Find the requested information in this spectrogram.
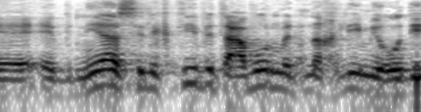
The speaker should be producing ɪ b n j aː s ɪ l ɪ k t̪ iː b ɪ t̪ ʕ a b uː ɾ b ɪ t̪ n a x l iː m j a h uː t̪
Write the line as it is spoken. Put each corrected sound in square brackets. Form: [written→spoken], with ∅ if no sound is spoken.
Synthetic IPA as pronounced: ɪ b n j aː s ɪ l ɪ k t̪ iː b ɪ t̪ ʕ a b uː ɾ [b→m] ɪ t̪ n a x l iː m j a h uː [t̪→d̪]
